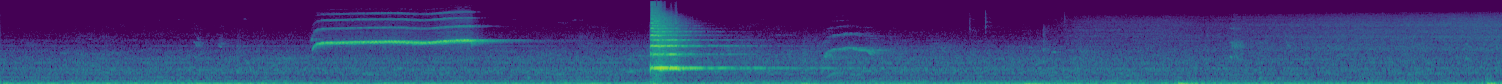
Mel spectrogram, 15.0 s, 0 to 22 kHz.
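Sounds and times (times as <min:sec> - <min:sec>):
steam locomotive whistle: 0:03.2 - 0:05.1, 0:06.5 - 0:08.5
low ringing tone: 0:06.5 - 0:08.2.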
